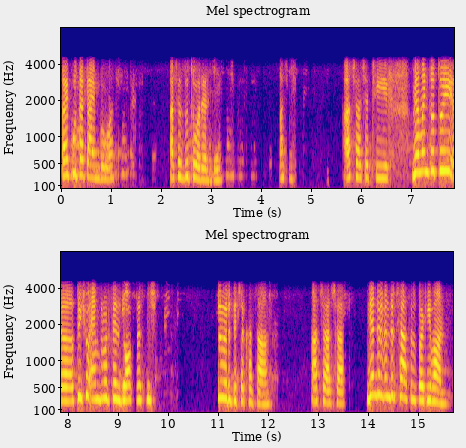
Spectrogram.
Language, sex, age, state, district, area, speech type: Kashmiri, female, 30-45, Jammu and Kashmir, Srinagar, urban, conversation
